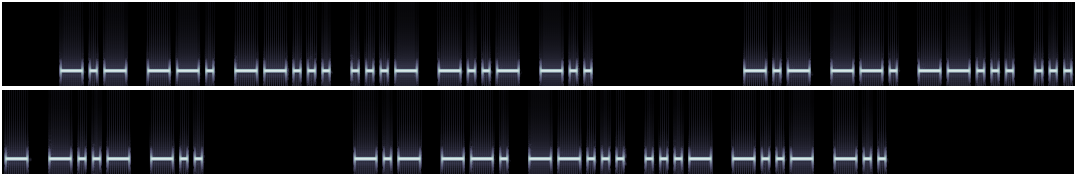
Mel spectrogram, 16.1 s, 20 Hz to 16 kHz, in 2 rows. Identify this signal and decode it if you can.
Morse code, heard as a keyed tone, about 22 wpm, 700 Hz. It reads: KG7VXD KG7VXD KG7VXD
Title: USA Call Signs - 6 Characters - Repeated 3x - 22wpm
